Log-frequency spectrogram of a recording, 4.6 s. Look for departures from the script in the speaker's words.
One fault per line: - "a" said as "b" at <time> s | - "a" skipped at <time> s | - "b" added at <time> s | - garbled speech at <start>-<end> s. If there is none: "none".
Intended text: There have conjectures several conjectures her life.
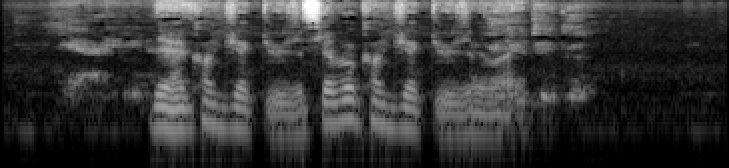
none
